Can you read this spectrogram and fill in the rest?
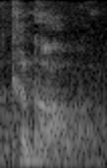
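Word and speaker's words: Kanawha: you know what Cana is okay see we pronounce it canaa because it's k a n a h w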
